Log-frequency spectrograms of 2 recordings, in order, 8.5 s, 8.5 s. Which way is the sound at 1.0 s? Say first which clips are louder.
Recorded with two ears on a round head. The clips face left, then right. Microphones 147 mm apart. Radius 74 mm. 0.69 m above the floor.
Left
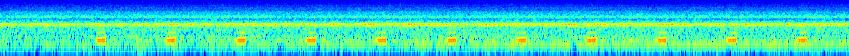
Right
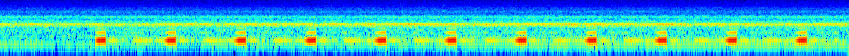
Right 6 dB; 40° right (ahead or behind).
